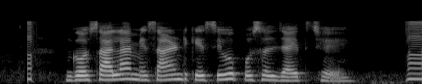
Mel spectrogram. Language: Maithili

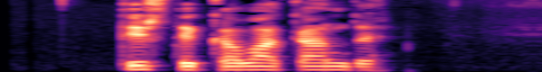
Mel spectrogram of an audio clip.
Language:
Mari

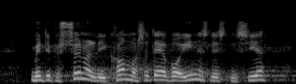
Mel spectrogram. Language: Danish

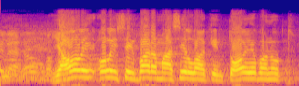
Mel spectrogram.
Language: Finnish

